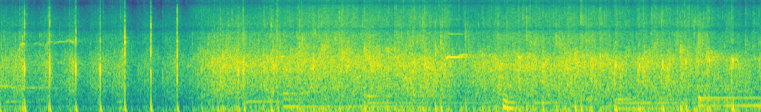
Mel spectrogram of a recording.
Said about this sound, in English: Well, thank you guys for being a part of this. Can we get one more round of applause for our baptism here? That's awesome.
